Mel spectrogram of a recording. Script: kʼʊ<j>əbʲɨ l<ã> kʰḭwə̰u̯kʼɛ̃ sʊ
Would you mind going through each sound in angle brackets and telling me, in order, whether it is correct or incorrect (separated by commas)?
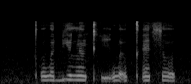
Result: incorrect, incorrect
